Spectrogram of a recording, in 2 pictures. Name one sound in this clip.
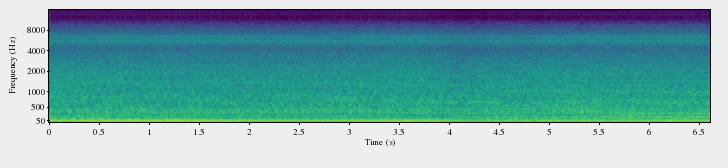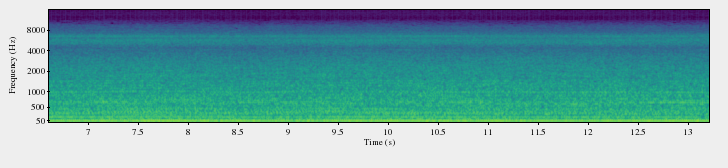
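A paramotor engine drones steadily in flight.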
